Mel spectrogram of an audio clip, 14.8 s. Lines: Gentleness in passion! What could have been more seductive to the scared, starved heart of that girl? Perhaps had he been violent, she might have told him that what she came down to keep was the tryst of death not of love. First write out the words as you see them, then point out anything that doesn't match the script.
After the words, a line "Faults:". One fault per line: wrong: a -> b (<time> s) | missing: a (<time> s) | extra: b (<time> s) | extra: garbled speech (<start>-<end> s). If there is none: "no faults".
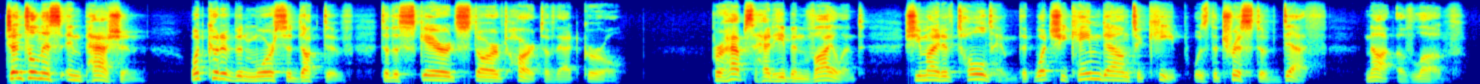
Gentleness in passion! What could have been more seductive to the scared, starved heart of that girl? Perhaps had he been violent, she might have told him that what she came down to keep was the tryst of death not of love.
Faults:
no faults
